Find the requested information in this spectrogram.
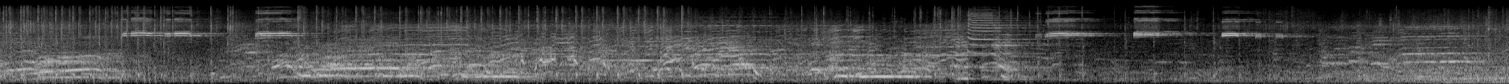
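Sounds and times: crowd shouting and cheering: 0.0s - 15.0s
referee's whistle: 1.2s - 3.0s, 9.8s - 13.1s
chant-like calls: 6.6s - 10.3s.

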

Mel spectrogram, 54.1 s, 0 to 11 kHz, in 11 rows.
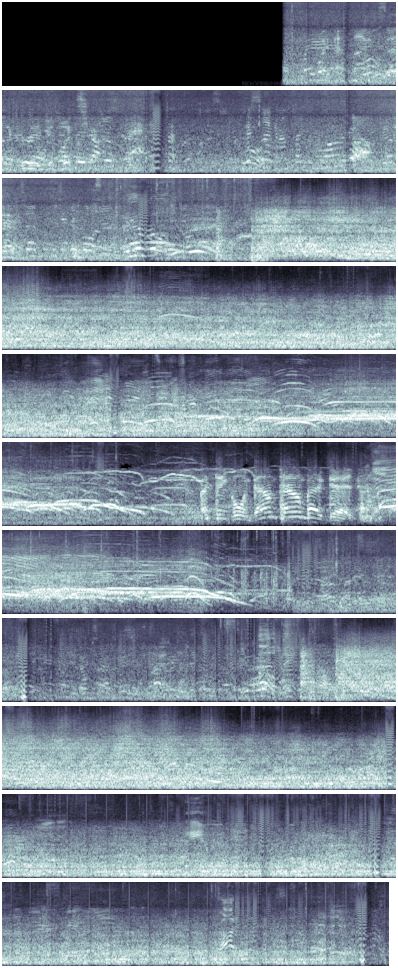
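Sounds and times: rocket booster roaring: 12.5s - 26.0s, 38.0s - 53.8s.

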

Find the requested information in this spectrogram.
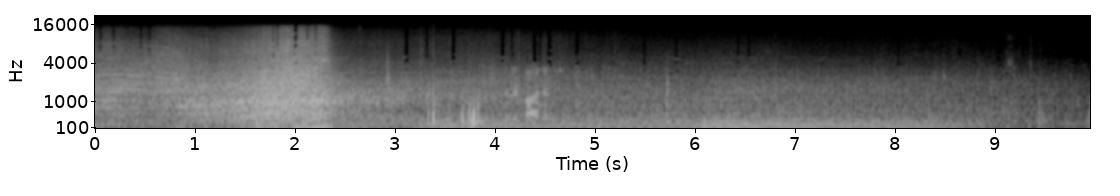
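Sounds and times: car engine running: 2.6s - 9.9s.

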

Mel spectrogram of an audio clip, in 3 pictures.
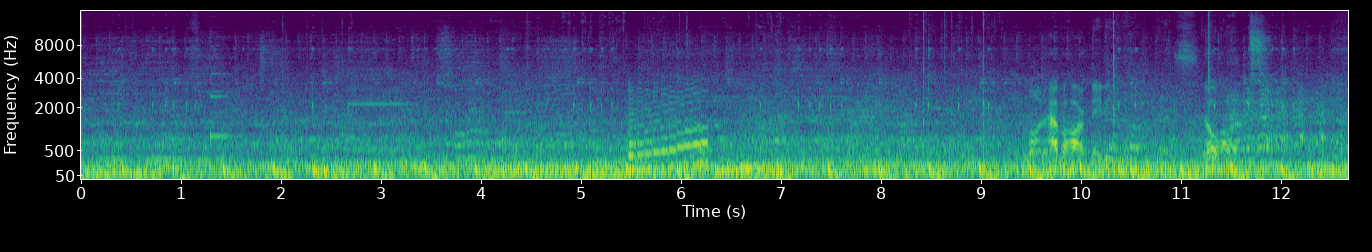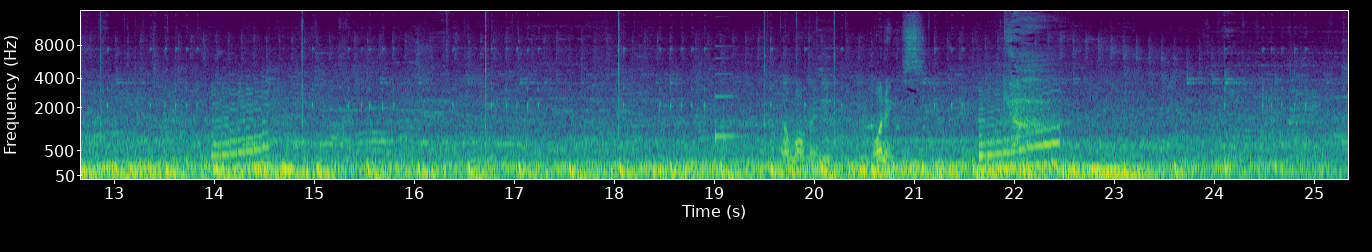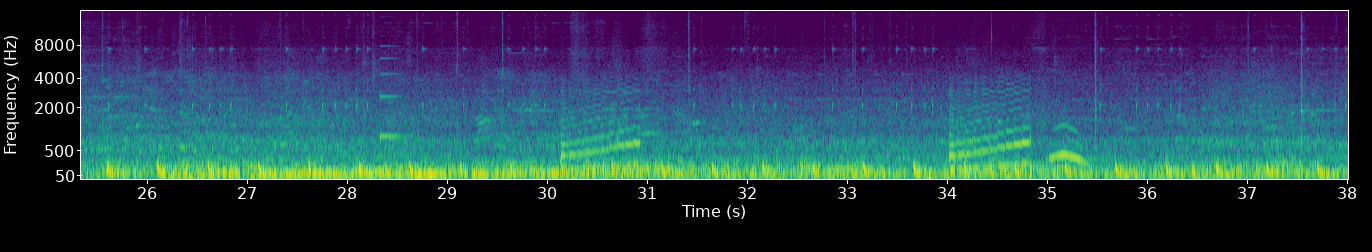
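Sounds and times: low casino din: 0.0s - 38.0s
rising electronic tones: 5.4s - 6.4s, 13.4s - 15.0s, 21.5s - 22.6s, 30.1s - 31.2s, 33.9s - 35.5s.

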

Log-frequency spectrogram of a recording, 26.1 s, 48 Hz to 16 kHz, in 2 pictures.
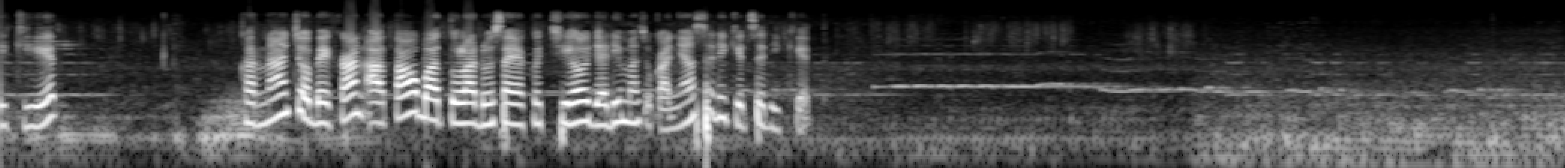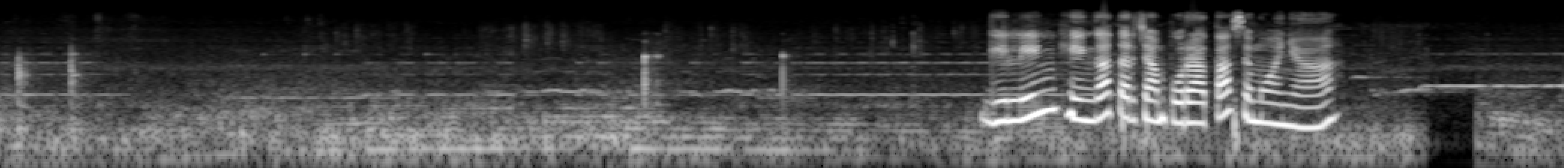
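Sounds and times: soft background music: 0.0s - 26.0s.

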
